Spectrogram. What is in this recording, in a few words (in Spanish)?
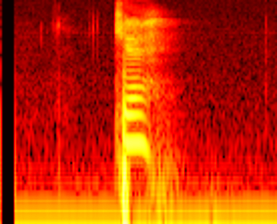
poqomam ellos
